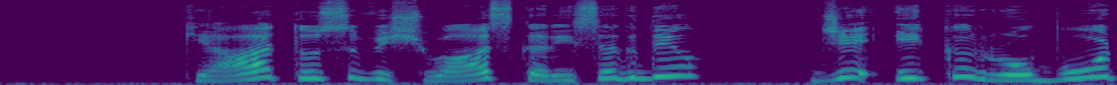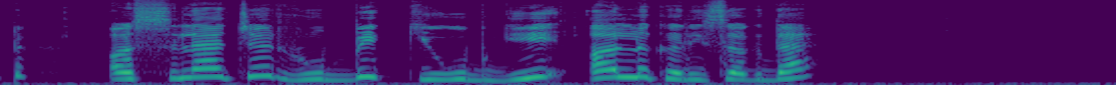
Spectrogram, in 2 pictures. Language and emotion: Dogri, surprised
